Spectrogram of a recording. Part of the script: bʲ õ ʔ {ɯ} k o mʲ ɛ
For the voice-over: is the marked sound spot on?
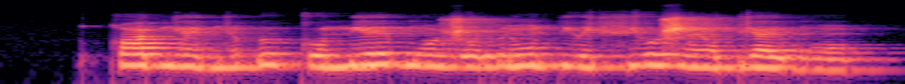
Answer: yes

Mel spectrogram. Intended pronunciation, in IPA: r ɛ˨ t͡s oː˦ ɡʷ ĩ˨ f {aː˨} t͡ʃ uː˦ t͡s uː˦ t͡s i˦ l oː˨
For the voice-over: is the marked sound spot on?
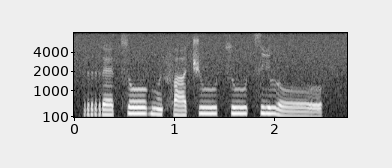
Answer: no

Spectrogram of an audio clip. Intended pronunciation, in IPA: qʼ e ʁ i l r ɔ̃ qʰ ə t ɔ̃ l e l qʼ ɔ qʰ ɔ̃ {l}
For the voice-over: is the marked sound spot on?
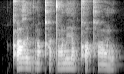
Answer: yes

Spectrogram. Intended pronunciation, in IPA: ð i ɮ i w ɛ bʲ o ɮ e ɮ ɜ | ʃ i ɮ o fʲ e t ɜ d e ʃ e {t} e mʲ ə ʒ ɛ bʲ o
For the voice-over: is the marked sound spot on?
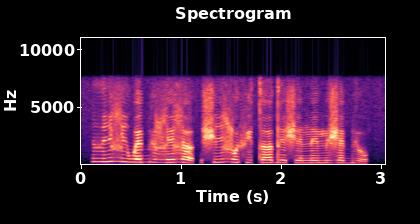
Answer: no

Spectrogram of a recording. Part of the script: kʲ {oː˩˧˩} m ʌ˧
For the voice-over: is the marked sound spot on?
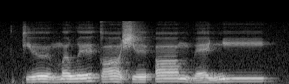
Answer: no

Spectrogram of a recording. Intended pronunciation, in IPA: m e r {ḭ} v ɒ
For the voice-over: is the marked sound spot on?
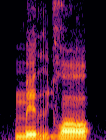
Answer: yes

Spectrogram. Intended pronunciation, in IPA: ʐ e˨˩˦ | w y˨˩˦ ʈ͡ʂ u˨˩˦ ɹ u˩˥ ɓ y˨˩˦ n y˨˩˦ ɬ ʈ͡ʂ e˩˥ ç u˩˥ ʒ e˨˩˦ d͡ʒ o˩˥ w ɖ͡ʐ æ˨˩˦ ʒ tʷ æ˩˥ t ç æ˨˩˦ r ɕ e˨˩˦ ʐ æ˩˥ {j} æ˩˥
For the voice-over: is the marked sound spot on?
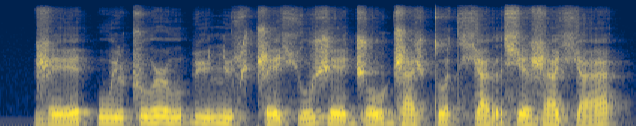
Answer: no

